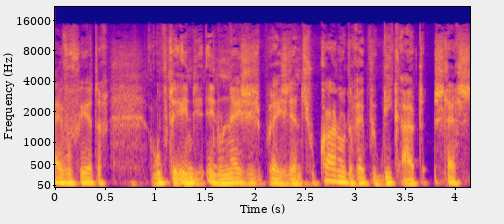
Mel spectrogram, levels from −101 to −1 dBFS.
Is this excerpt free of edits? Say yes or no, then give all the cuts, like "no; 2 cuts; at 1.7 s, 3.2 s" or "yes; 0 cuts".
yes; 0 cuts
